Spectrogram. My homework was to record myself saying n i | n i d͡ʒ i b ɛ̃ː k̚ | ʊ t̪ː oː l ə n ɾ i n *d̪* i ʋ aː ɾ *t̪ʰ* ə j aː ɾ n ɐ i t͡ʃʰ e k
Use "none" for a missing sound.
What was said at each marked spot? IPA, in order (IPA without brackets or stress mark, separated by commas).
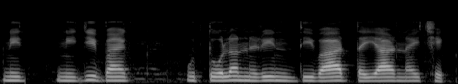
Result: d̪, t̪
